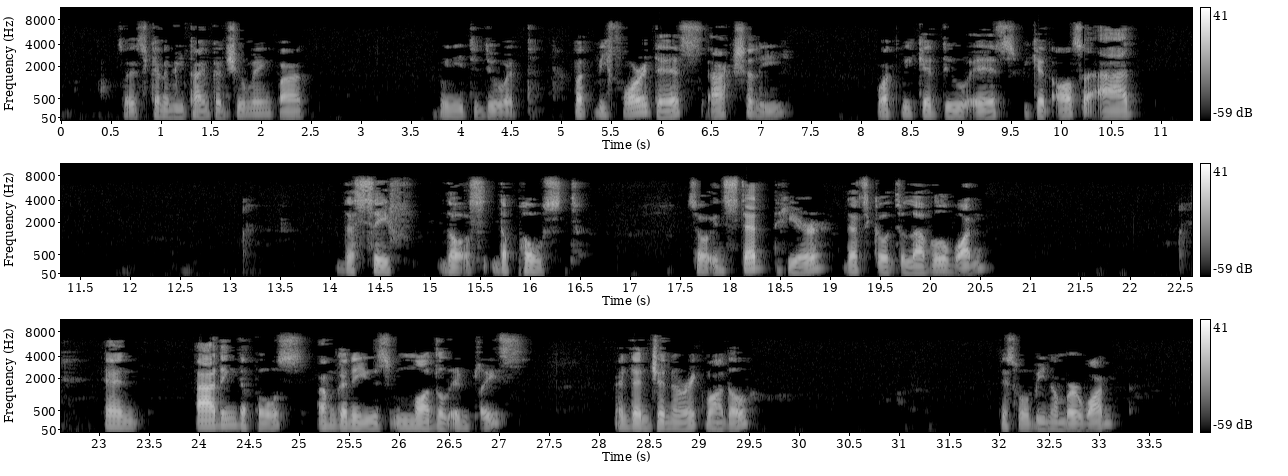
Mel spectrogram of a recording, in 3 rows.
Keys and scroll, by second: 0.6-3.2 typing, 4.8 Escape, 5.0 Escape, 7.2 Escape, 13.5 Escape, 14.3 Delete.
